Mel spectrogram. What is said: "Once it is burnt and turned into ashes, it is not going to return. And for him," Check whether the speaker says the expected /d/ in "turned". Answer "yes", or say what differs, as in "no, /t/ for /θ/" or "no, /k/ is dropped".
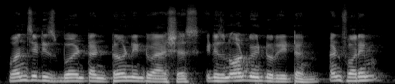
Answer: yes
